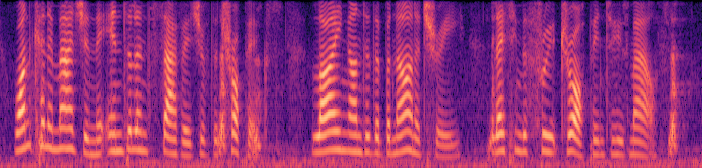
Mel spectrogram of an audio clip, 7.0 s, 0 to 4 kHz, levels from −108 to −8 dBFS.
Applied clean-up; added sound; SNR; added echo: none; Dog; 16 dB; none.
